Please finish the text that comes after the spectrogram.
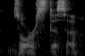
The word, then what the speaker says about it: Zorolstissa: Even the narrator barely pronounces the L. Zorolstissa.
